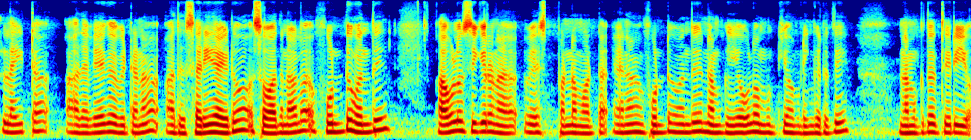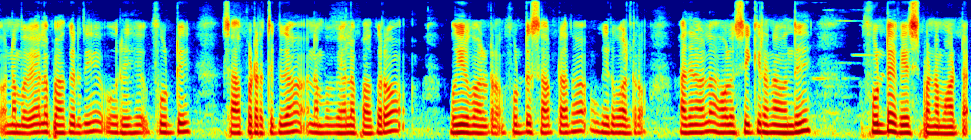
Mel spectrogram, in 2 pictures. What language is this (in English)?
Tamil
